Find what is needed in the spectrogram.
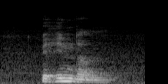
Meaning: to hinder, to impede, to obstruct
- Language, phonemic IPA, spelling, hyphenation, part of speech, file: German, /bəˈhɪndɐn/, behindern, be‧hin‧dern, verb, De-behindern.ogg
